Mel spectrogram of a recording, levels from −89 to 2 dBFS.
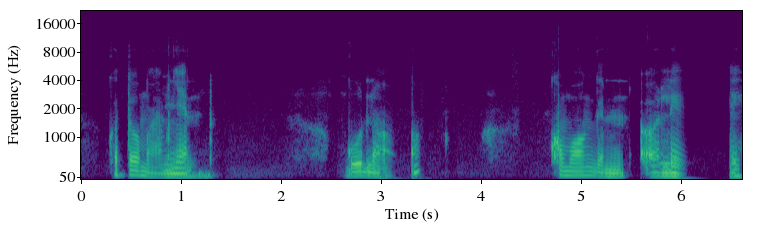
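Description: Speech with call audio freeze at 3.04–3.32, 3.40–3.61 and 5.92–6.50 s: fading buzzy smears, flat horizontal spectrogram bands, likely jitter-buffer underruns, after which speech resumes late but intact.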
